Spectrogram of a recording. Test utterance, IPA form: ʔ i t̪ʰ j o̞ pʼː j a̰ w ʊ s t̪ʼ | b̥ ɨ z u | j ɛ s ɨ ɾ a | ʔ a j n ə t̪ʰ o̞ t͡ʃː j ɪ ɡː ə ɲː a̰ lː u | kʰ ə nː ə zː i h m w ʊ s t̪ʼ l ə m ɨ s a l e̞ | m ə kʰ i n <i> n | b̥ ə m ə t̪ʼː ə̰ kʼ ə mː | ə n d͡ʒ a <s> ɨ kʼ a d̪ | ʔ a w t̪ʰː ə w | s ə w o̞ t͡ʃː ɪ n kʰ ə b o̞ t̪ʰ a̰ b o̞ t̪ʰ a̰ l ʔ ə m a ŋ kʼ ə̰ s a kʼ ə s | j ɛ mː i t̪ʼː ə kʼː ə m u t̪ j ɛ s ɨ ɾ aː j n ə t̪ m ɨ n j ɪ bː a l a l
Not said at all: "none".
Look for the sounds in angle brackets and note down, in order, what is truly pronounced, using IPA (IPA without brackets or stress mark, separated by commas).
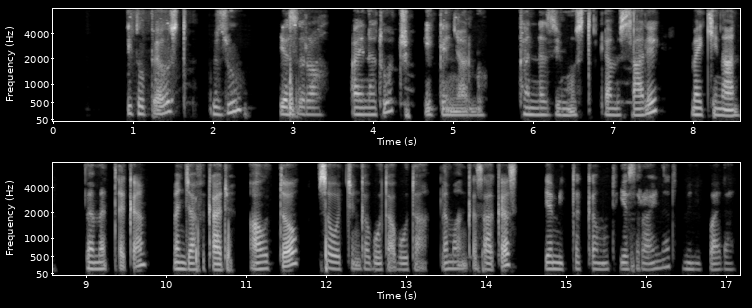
a, f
